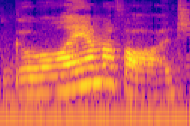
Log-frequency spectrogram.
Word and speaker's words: Glamoflauge: to cover tattoos so this is the glamoflauge glamofodge yes i said it right um heavy duty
